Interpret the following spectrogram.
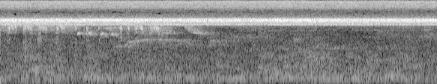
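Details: Wild insects: an unbroken, even, high-pitched ringing tone in two piercing layers, steady throughout with no pauses, and a few soft faint chirps barely audible beneath.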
